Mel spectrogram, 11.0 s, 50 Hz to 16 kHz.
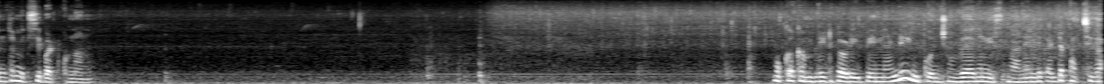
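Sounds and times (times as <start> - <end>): food sizzling in oil: 4.9 - 11.0.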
